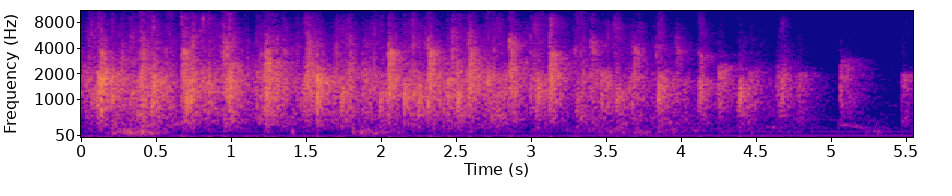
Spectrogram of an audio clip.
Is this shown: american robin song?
no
